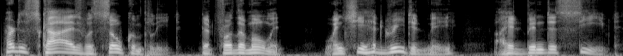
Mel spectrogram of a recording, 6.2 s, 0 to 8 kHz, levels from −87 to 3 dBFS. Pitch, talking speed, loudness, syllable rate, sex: 105 Hz, 175 wpm, -22 LUFS, 5.1 syllables/s, male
